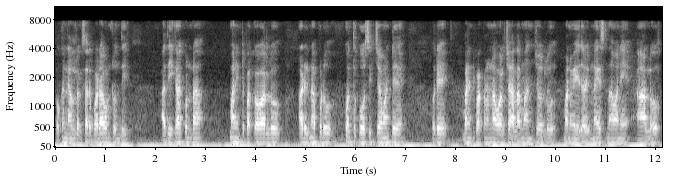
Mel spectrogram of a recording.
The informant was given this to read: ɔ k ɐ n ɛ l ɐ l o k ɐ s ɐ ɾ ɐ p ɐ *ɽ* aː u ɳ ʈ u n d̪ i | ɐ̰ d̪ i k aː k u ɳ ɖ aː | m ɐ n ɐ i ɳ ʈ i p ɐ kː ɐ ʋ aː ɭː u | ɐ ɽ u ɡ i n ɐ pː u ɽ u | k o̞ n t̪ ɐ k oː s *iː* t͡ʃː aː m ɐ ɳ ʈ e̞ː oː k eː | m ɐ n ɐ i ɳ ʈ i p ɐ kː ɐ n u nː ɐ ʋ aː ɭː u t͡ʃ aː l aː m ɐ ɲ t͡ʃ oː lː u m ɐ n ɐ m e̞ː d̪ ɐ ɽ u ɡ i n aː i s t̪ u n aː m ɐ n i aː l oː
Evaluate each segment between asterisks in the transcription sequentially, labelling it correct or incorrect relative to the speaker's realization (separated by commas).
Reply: correct, incorrect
